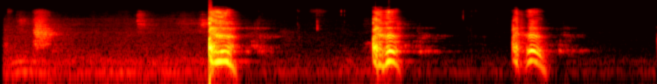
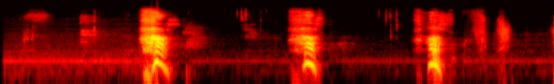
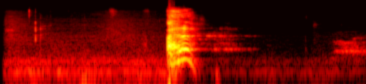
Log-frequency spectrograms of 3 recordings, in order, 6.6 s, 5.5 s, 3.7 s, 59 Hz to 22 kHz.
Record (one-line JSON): {"three_cough_length": "6.6 s", "three_cough_amplitude": 32768, "three_cough_signal_mean_std_ratio": 0.26, "exhalation_length": "5.5 s", "exhalation_amplitude": 32767, "exhalation_signal_mean_std_ratio": 0.26, "cough_length": "3.7 s", "cough_amplitude": 32768, "cough_signal_mean_std_ratio": 0.22, "survey_phase": "beta (2021-08-13 to 2022-03-07)", "age": "65+", "gender": "Female", "wearing_mask": "No", "symptom_none": true, "symptom_onset": "6 days", "smoker_status": "Never smoked", "respiratory_condition_asthma": false, "respiratory_condition_other": false, "recruitment_source": "Test and Trace", "submission_delay": "2 days", "covid_test_result": "Negative", "covid_test_method": "RT-qPCR"}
